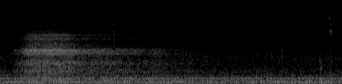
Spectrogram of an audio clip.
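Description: A deep breath drawn in, heard as a single soft, airy inhale lasting about a second and a half before fading into faint, steady background noise.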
